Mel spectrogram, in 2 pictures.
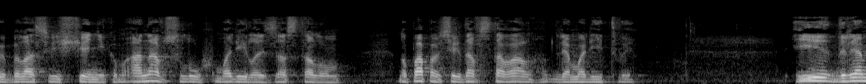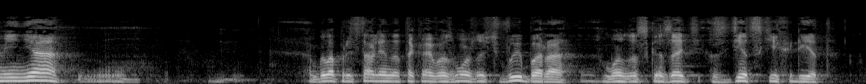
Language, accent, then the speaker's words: Russian; Brest Region, Belarus; Я родился здесь, в Белоруссии, в Брестской области, Драгичинский район, в сельской местности родился.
